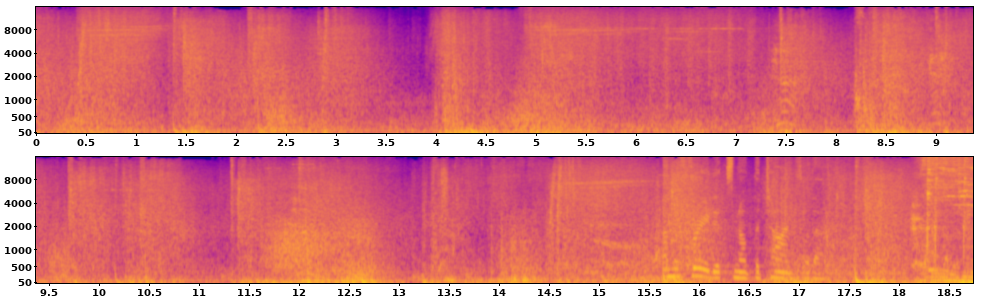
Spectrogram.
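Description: Magic spells burst and crackle in quick blasts.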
